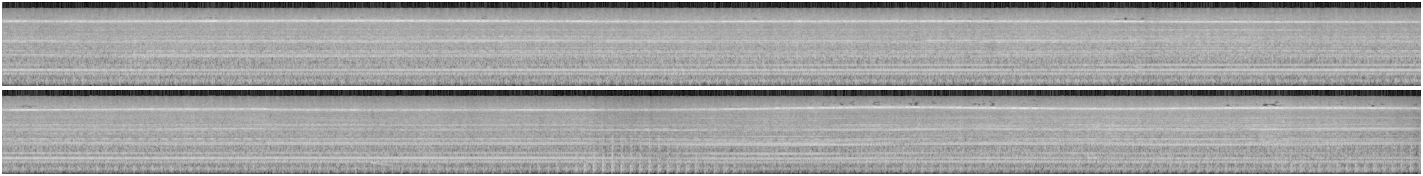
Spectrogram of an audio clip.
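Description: Helicopter in flight heard from inside the cabin: a steady turbine and transmission whine of several high tones over the fast, even thrum of the rotor.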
